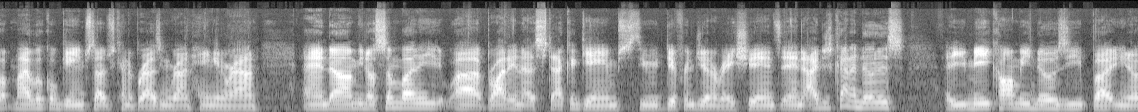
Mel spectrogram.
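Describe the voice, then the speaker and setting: A gaming channel host rambles chattily through a casual video game haul vlog, full of fillers. His voice is on the high side and a bit bright, though slightly hoarse, as if he is losing it.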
